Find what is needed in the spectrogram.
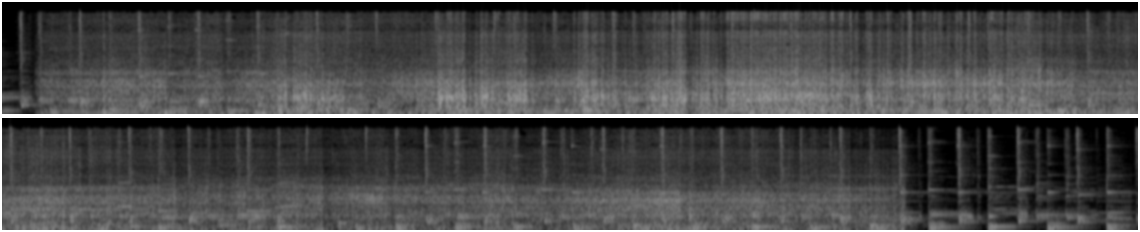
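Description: Background music over the steady road and wind noise of a car driving at highway speed, heard from inside the cabin. The noise grows louder for several seconds in the middle.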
